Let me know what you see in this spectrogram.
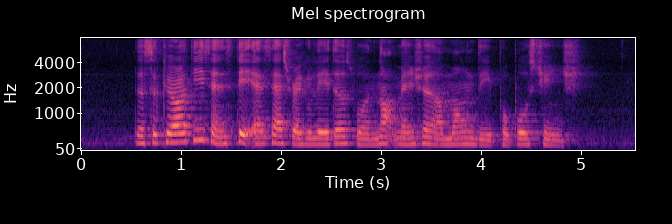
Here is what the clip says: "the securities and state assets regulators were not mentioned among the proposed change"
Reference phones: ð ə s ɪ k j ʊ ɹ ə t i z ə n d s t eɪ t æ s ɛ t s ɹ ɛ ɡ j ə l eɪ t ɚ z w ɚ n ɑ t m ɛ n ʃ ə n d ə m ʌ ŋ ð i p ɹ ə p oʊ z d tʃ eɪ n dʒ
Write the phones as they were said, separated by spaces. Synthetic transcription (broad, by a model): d ə s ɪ k j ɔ ɹ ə t i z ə n s t eɪ t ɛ s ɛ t s ɹ ɛ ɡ j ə l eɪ t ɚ s w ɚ n ɑ t m ɛ n ʃ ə n ə m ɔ ŋ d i p ɹ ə p oʊ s tʃ eɪ n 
